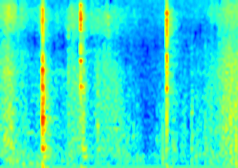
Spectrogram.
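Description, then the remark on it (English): A wooden door is rattled and tugged but stays shut, giving three or four sharp knocking clacks at uneven intervals over a faint background hiss, with no voices. “It doesn't open.”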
